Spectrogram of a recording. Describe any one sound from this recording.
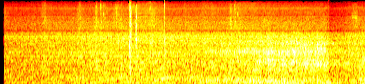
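Wind blows steadily outdoors, rumbling and gusting.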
